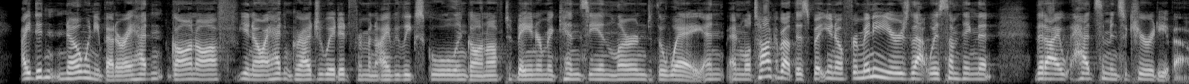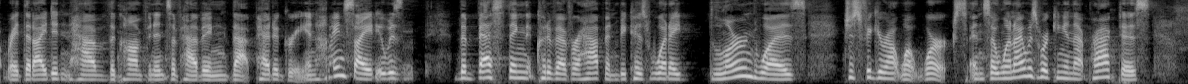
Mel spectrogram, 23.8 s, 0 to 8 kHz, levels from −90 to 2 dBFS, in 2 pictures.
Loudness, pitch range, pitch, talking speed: -19 LUFS, 170-205 Hz, 180 Hz, 235 wpm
